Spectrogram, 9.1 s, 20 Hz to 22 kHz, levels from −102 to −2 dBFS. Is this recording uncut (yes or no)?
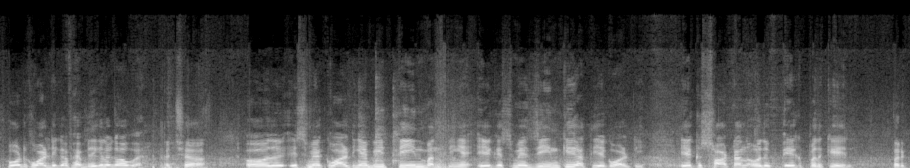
yes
